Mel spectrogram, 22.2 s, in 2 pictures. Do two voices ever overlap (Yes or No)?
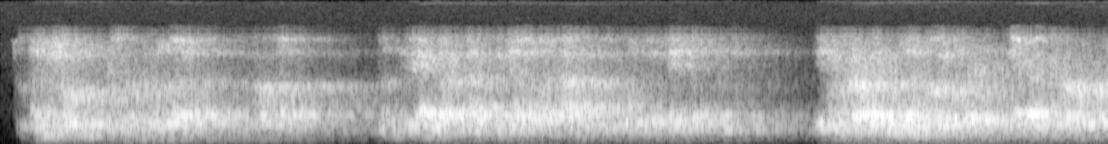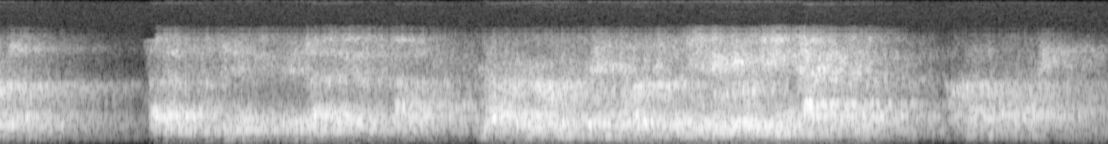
Yes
